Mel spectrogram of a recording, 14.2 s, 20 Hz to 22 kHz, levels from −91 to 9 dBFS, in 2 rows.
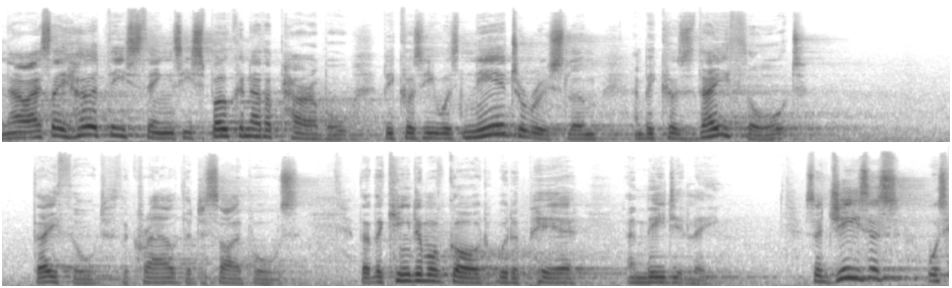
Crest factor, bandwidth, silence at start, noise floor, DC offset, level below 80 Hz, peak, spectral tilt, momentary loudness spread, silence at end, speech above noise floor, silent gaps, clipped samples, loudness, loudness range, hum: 18 dB; 18 kHz; 0 s; -49 dBFS; under 0.1%; -50 dBFS; -6 dBFS; -5.5 dB/octave; 14 LU; 0 s; 26 dB; none; under 0.1%; -23 LUFS; 8 LU; none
